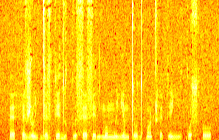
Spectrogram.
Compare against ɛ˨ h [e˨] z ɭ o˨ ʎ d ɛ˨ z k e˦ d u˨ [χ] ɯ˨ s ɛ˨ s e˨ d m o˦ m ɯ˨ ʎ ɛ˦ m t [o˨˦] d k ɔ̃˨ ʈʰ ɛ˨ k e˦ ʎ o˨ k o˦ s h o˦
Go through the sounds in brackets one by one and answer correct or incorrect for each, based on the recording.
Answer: incorrect, incorrect, correct

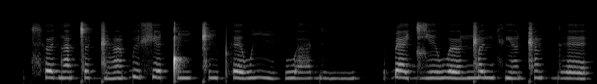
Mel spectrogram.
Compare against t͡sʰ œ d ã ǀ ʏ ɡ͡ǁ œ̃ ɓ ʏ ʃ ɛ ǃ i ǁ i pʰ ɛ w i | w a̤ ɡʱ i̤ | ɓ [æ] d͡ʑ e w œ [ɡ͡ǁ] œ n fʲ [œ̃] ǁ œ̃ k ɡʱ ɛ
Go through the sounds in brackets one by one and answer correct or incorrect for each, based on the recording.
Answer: correct, incorrect, correct

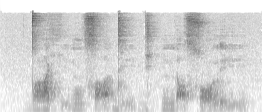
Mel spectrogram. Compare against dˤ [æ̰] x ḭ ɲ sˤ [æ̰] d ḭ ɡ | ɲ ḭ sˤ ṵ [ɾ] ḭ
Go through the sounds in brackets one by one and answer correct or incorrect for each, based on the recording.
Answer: incorrect, correct, correct

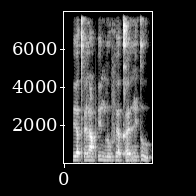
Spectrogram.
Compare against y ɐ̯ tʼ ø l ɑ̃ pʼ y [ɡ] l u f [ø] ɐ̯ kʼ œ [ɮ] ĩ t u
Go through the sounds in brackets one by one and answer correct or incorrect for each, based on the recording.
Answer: incorrect, correct, incorrect

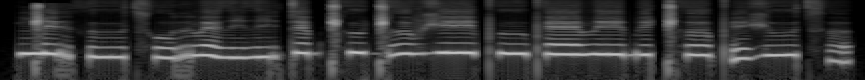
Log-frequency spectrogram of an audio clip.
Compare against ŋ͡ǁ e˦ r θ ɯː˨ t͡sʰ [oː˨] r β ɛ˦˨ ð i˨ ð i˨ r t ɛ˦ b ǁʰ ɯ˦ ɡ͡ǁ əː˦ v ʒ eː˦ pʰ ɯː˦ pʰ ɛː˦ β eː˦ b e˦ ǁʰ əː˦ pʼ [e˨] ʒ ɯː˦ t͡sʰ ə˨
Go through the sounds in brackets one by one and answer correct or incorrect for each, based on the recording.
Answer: correct, correct

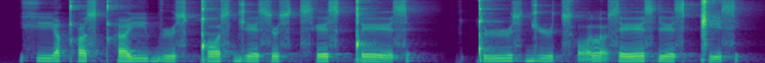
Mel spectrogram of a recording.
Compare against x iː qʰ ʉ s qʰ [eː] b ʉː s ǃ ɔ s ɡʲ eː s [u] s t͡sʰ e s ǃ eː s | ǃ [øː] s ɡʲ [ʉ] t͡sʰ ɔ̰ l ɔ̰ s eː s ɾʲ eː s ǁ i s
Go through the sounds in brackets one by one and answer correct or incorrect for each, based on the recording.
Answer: incorrect, incorrect, incorrect, incorrect

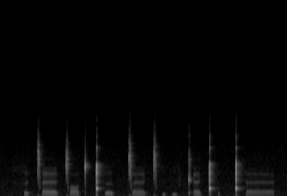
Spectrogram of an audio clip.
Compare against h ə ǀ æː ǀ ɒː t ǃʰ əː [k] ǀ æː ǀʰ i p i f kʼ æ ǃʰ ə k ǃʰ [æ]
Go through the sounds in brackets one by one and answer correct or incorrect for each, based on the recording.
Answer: correct, incorrect

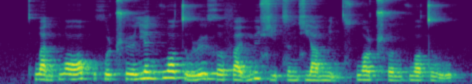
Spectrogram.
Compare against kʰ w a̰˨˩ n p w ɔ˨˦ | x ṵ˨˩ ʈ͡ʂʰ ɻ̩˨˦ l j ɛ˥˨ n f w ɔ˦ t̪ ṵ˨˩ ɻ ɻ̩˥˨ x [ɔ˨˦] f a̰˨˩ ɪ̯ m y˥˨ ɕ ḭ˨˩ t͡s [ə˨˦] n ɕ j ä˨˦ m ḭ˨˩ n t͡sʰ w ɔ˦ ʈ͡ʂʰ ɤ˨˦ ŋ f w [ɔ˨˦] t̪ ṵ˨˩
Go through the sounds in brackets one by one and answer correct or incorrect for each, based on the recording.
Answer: incorrect, correct, correct

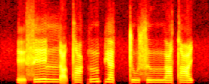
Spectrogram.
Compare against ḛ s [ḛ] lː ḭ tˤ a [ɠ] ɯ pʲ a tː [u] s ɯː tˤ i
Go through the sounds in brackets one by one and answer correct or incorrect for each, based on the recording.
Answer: incorrect, incorrect, correct

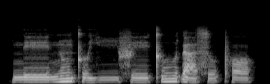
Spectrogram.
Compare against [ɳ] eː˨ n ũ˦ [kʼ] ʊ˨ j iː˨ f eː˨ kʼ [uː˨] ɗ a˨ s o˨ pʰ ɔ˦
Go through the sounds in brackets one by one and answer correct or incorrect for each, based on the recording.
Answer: incorrect, correct, incorrect

